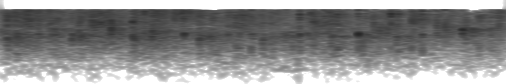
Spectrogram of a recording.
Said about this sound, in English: I think deserves a round of applause. He had to work extra hard this evening.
